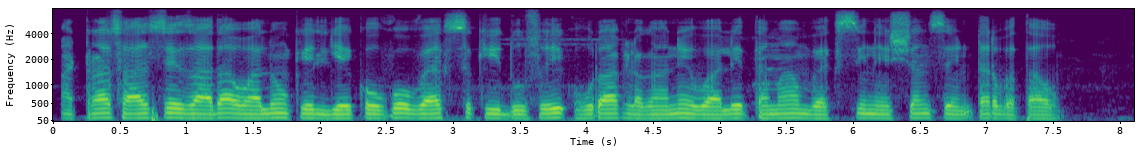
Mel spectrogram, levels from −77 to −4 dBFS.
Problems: background sounds at intervals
